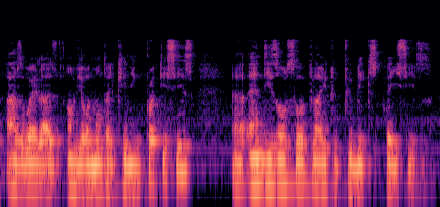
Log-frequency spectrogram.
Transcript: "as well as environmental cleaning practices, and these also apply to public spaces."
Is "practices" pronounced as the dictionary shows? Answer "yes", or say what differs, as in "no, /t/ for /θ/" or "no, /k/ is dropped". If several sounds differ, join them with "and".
yes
